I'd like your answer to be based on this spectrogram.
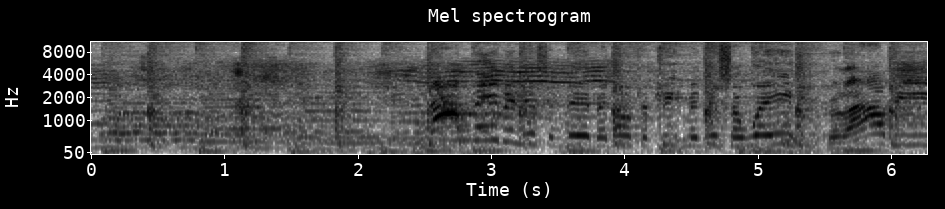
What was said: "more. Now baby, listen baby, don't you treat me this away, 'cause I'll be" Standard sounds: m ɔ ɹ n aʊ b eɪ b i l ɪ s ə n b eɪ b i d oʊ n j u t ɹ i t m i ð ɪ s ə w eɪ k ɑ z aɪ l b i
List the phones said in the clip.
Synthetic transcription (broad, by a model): n aʊ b eɪ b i l ɪ s ə n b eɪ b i d oʊ n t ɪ t ɹ i t m i ð ɪ s ə w eɪ k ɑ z aɪ l b i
